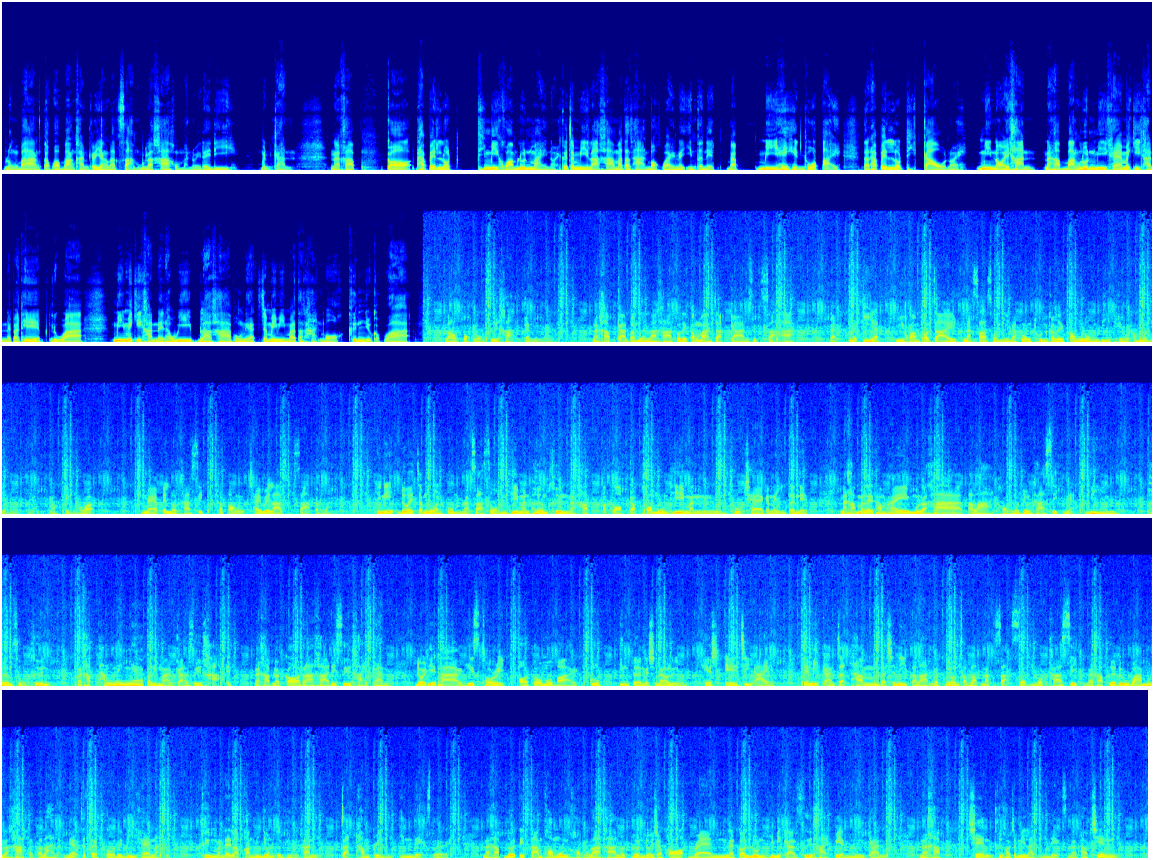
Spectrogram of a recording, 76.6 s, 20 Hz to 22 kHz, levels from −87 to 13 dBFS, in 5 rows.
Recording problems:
electrical hum; loud; from 21 s on; 60 Hz, 7 dB below the speech

